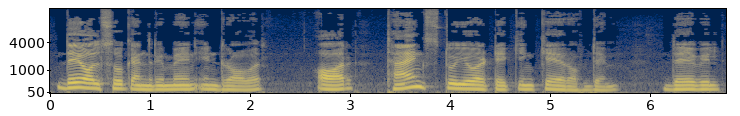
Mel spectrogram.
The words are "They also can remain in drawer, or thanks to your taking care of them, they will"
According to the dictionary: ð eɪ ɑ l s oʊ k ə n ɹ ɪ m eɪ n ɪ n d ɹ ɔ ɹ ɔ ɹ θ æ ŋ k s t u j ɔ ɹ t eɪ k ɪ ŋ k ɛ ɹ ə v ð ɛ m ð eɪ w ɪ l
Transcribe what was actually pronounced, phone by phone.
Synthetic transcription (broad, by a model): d eɪ ɑ l s oʊ k ə n ɹ ɪ m eɪ n ɪ n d ɹ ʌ ɹ ɔ ɹ t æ ŋ k s t u j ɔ ɹ t eɪ k ɪ ŋ k ɛ ɹ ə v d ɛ m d eɪ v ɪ l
